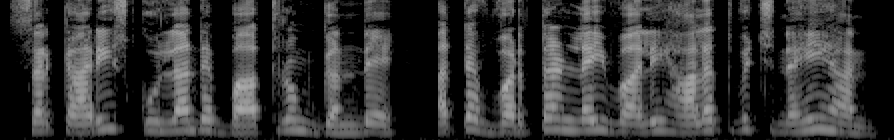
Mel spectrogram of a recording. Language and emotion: Punjabi, disgusted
